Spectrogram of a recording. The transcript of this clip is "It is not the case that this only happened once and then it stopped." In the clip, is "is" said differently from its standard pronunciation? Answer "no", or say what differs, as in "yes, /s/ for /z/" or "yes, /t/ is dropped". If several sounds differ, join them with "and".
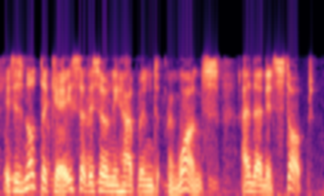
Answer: no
